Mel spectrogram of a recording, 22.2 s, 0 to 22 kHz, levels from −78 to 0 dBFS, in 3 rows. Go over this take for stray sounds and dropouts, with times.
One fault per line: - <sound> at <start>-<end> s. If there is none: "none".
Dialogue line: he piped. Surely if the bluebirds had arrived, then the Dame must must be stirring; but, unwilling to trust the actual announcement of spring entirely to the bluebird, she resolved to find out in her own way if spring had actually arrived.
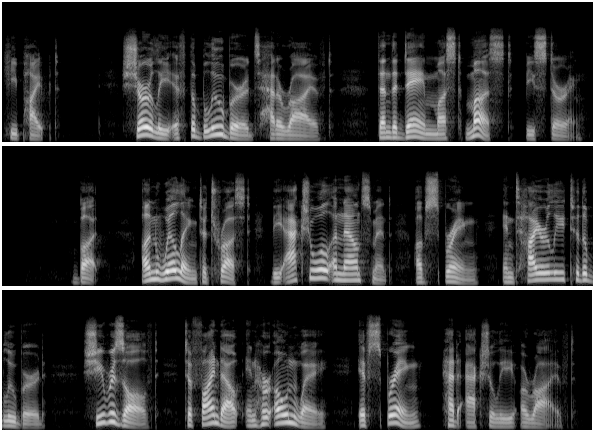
none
